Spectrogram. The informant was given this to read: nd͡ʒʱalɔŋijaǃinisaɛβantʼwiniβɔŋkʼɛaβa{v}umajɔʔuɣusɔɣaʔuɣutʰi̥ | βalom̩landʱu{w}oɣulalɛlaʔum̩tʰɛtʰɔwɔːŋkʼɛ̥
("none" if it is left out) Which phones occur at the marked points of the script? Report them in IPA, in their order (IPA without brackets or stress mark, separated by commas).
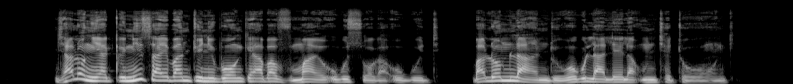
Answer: v, w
